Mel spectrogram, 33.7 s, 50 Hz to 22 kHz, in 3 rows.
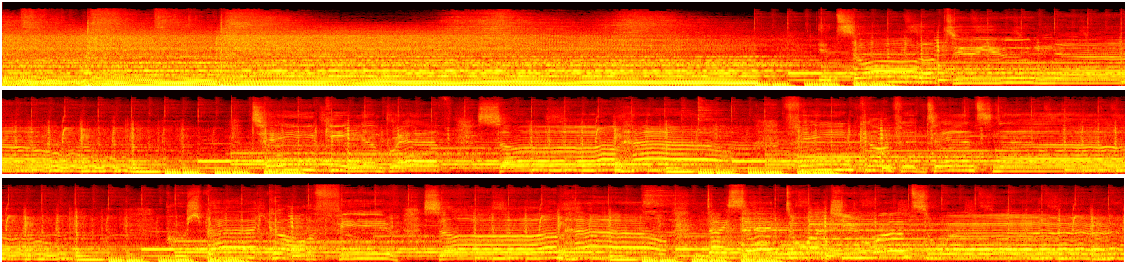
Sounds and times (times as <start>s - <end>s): Music: 0.0s - 33.6s.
